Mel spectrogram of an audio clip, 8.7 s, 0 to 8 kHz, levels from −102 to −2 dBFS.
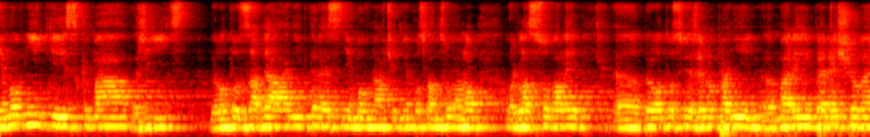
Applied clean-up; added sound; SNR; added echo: none; none; none; reverberation time 0.6 s.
